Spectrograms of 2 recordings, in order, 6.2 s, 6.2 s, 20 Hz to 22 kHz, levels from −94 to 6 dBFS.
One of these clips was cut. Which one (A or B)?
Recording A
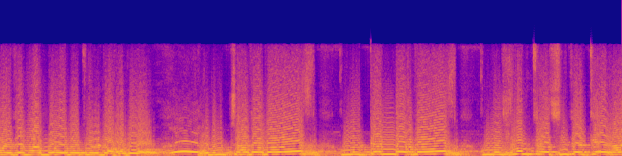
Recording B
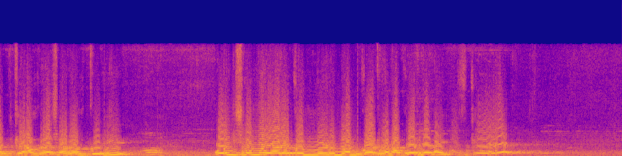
B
